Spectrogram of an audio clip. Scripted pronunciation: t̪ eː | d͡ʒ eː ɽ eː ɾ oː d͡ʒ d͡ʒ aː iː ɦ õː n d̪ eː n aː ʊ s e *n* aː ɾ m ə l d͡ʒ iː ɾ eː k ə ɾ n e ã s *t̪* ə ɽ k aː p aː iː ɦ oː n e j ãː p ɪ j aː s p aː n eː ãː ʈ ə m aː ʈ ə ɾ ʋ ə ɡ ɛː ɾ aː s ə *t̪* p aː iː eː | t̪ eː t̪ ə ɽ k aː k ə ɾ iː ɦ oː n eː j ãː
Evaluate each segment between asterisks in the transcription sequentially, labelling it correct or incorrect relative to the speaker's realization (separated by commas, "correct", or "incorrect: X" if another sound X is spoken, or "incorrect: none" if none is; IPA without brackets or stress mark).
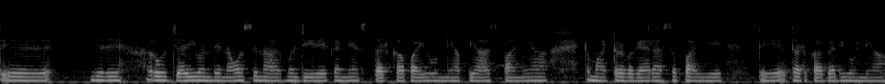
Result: correct, correct, incorrect: none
